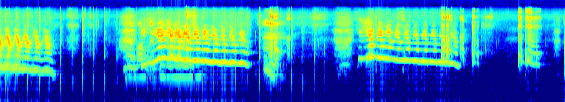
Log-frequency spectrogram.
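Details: Infant after a night feeding, with hiccups; several drawn-out whiny cries separated by quiet breaths and small fussy sounds, ordinary fussing infant cry.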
